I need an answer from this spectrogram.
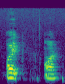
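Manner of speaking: usual speaking voice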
